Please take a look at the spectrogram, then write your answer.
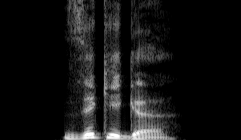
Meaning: inflection of sickig: 1. strong/mixed nominative/accusative feminine singular 2. strong nominative/accusative plural 3. weak nominative all-gender singular 4. weak accusative feminine/neuter singular
- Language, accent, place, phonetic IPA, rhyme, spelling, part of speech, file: German, Germany, Berlin, [ˈzɪkɪɡə], -ɪkɪɡə, sickige, adjective, De-sickige.ogg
